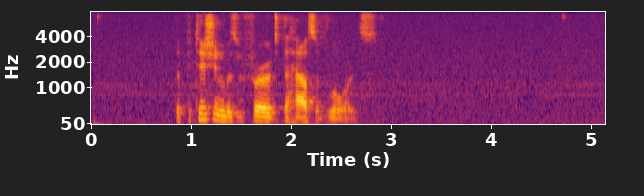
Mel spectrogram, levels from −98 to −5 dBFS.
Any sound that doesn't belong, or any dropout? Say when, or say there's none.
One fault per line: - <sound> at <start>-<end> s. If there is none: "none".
none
